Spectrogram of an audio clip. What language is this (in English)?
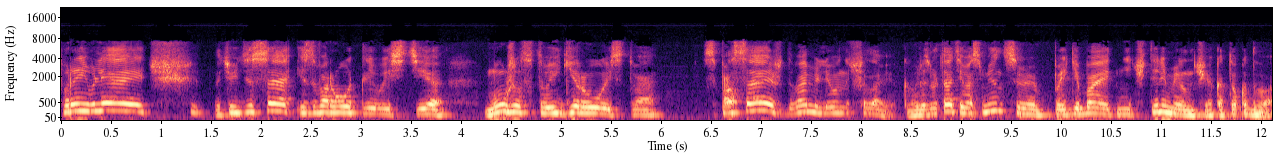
Russian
